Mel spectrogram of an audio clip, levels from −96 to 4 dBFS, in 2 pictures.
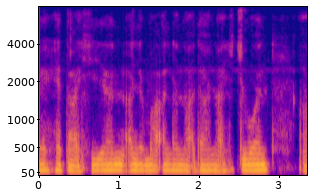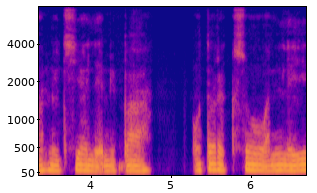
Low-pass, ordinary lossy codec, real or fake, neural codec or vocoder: none; none; fake; codec, 16 kHz, 8 kbps, FreqCodec, smaller model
